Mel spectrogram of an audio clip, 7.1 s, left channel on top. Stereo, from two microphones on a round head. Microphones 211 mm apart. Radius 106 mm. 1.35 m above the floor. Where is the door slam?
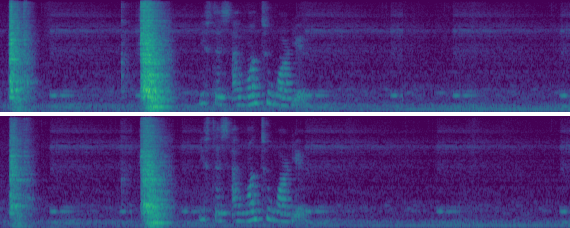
55° left (ahead or behind), 3.5 m.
